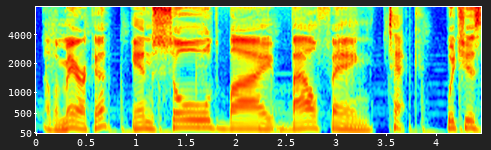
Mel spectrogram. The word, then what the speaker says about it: Baofeng: America and sold by baofeng Tech which is not the same as baofeng commonly pronounced buff Wang and baofeng Tech is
